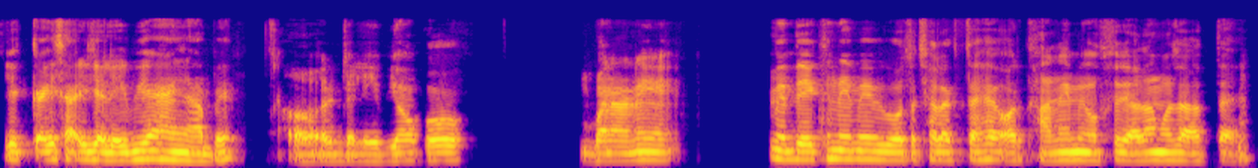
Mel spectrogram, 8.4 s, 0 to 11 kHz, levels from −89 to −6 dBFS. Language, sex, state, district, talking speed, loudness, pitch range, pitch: Hindi, male, Uttar Pradesh, Gorakhpur, 195 wpm, -14 LUFS, 105-115 Hz, 110 Hz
